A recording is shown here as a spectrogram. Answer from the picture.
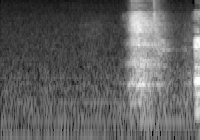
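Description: After a quiet pause, a man takes one short, sharp breath in about a second and a half in, just before he speaks again.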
